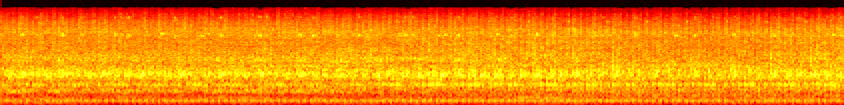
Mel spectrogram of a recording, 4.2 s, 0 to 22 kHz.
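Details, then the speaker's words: 2007 Toyota Camry XLE V6, recorded November, at idle in cold weather: smooth engine with a faint cricket-like chirp repeating under two times a second from a slightly squeaky serpentine belt; owner will replace it if it still squeaks in spring. "and you're also going to hear sound of like crickets here and that's just a little the serpentine belt in there being a little squeaky D which can happen at colder times the year"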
